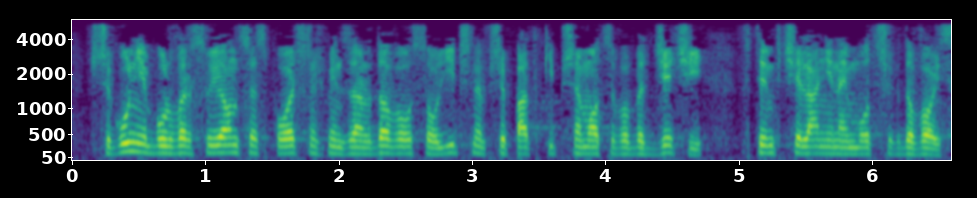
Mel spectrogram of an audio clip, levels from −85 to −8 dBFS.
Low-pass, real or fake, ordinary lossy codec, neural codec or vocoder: 5.4 kHz; real; none; none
